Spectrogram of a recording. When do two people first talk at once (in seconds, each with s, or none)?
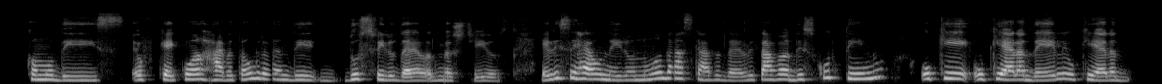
none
